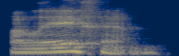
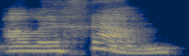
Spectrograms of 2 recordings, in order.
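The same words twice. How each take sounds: First: The stress is on the second syllable. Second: The stress is on the last syllable. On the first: The speaker calls it right. "I should put it on the second syllable" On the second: The speaker calls it wrong. "I mispronounced it on that second time, putting the emphasis not on, I shouldn't put it on the last syllable"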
